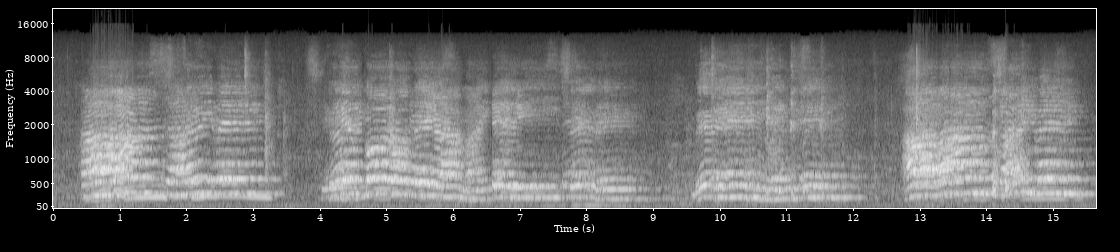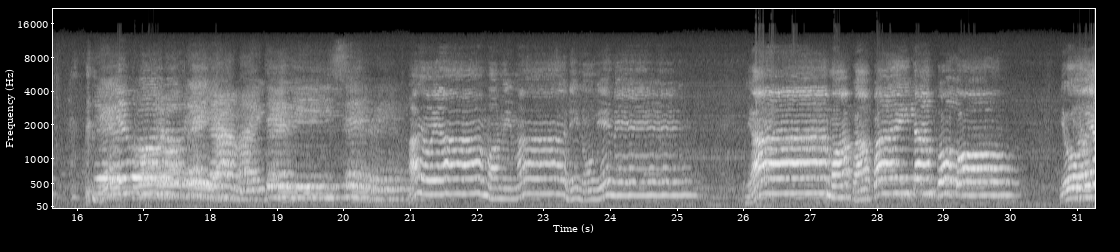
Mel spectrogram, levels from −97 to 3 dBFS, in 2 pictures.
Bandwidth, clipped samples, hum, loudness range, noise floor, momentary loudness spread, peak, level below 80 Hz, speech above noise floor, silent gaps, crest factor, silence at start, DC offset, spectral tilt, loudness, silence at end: 13.5 kHz; under 0.1%; none; 6 LU; -37 dBFS; 14 LU; 0 dBFS; -44 dBFS; 28 dB; none; 12 dB; 0 s; under 0.1%; -3.5 dB/octave; -12 LUFS; 0 s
